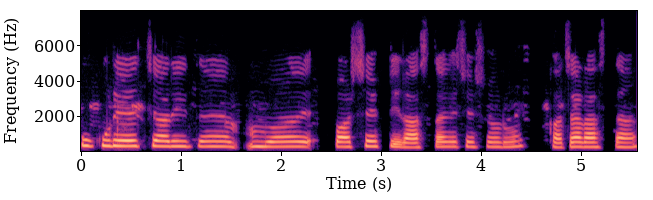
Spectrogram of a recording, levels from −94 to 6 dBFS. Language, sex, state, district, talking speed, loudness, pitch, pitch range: Bengali, female, West Bengal, Malda, 110 wpm, -17 LUFS, 275 Hz, 265-295 Hz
